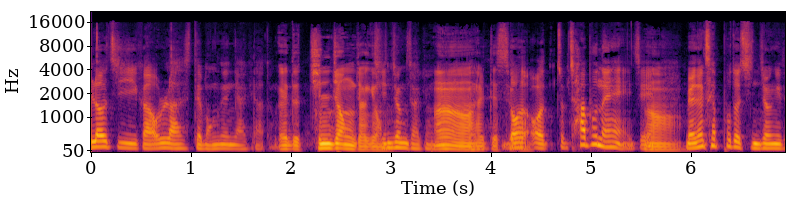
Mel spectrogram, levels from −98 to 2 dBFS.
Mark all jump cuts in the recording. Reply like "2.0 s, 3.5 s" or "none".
none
